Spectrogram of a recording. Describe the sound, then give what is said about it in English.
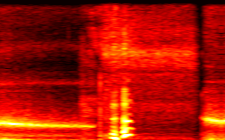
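A raspy wheezing inhale with whistling, strained tones lasting under a second, set against a steady background hum with no talking. “Also, listen, that's breathing in, by the way. It's just a horror in there.”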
